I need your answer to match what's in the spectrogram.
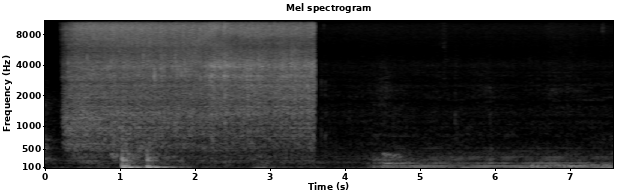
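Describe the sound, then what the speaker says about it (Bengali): Mashed pea paste hits hot oil in a pan for kachori filling, bursting into a loud, bright sizzle for about three seconds that drops off abruptly to a low, steady rumble. "তেলটা গরম হয়ে গেছে আমি এবার মটরশুঁটির পেস্টটা তেলে দিয়ে দিলাম"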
